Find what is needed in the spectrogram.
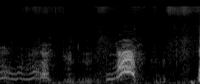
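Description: A dog gives one short bark a little past the middle, with a fainter low drawn-out sound at the start.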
